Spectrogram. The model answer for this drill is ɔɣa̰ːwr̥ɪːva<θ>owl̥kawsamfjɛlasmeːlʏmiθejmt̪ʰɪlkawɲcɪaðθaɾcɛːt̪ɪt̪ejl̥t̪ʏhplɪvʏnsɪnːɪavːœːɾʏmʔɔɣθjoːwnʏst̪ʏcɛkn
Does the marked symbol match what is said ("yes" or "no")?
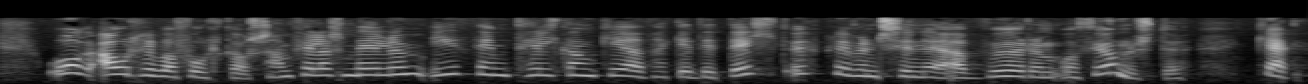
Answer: no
